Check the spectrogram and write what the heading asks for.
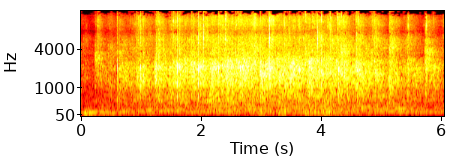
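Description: Audience applauding, the many claps dying away near the end.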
